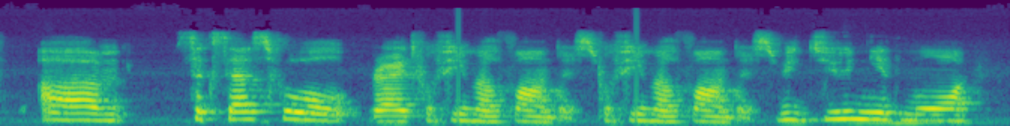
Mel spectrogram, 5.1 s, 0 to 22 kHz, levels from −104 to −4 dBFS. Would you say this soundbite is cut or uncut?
cut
